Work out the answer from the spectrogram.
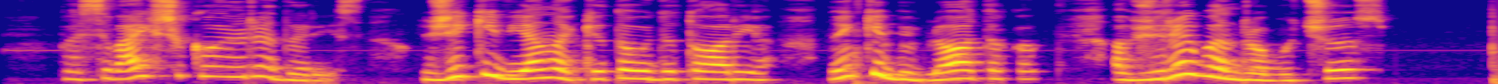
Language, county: Lithuanian, Alytus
